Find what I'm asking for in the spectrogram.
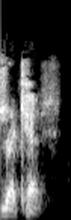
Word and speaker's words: Rakesh: Rakesh. Rakesh.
